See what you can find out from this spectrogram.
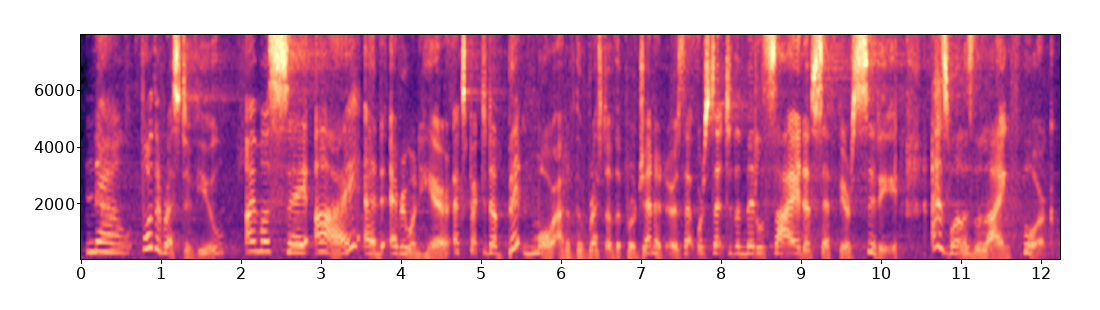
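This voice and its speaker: A woman's voice: a little high, big pitch swings, normal speed. A woman voicing an imperious vampire elder who addresses her clan in a formal, haughty, scolding manner in a fantasy role-play drama. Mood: formal, measured. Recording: long hall reverb, faint noise.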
